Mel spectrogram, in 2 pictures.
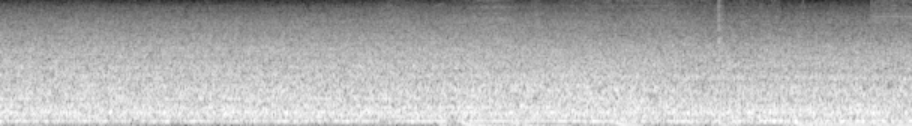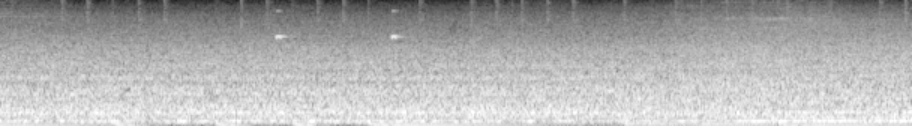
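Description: Steady fan-like whirring air noise with a low, even hum underneath.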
